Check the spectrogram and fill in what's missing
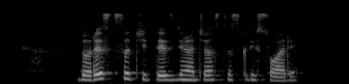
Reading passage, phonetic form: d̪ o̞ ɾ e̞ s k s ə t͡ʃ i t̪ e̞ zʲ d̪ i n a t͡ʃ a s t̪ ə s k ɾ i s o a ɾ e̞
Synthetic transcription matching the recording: d̪ o̞ ɾ e̞ s k s ə t͡ʃ i t̪ e̞ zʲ d̪ i n a t͡ʃ a s t̪ ə s k ɾ i s o a ɾ e̞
